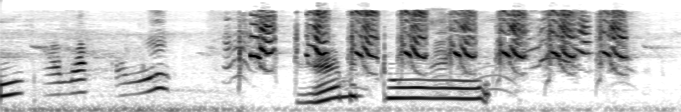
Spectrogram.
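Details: Green talking parrot giving speech-like utterances: a few short rising syllables, then a clear wavering note and a steady held tone, followed by bursts of harsh broadband chatter.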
